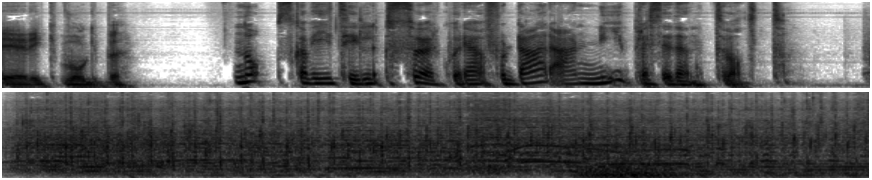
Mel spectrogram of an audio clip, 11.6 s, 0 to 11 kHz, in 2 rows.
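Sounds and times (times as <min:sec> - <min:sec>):
speech: 0:00.0 - 0:00.9, 0:01.6 - 0:05.3
large crowd applauding in a standing ovation in a national assembly: 0:05.7 - 0:11.5
scattered cheers and voices: 0:05.8 - 0:11.5.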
